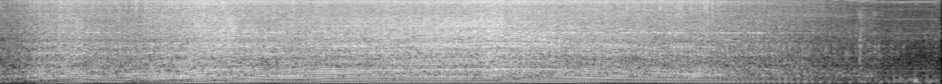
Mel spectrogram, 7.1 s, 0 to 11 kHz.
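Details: Honda Beat FI 110 injection scooter, hard starting: engine revs up and falls back, then dies when throttle released; fuel pressure, injector and idle screw ruled out, cause was too-tight valve clearance.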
